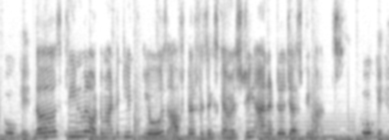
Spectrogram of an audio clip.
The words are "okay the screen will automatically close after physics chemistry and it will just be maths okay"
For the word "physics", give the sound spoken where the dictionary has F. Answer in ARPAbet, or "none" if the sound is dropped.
F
